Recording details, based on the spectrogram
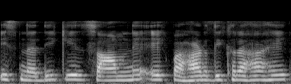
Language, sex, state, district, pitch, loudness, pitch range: Hindi, female, Bihar, Kishanganj, 210 Hz, -16 LUFS, 200-220 Hz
